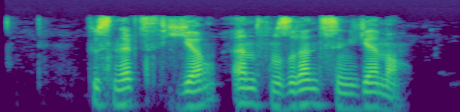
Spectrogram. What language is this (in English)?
Kabyle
